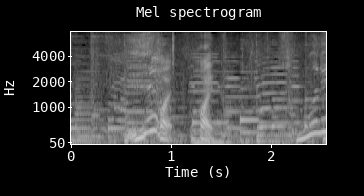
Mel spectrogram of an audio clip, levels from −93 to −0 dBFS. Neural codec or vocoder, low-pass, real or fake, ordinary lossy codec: none; none; real; none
